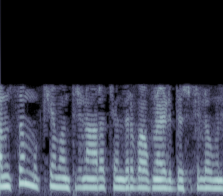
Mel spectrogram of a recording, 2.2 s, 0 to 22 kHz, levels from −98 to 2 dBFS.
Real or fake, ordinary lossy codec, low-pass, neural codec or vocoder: real; AAC, 24 kbps; 3.6 kHz; none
